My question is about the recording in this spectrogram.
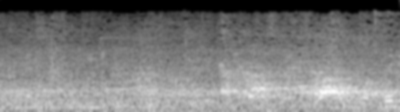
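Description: Indistinct crowd chatter echoing in a large hall, with a dog barking and yipping over it.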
